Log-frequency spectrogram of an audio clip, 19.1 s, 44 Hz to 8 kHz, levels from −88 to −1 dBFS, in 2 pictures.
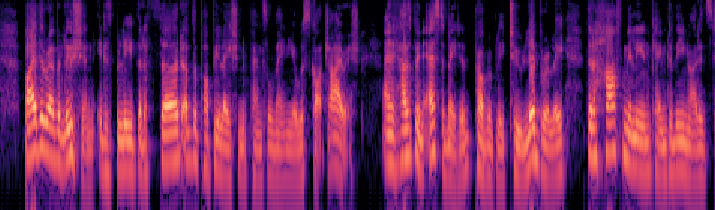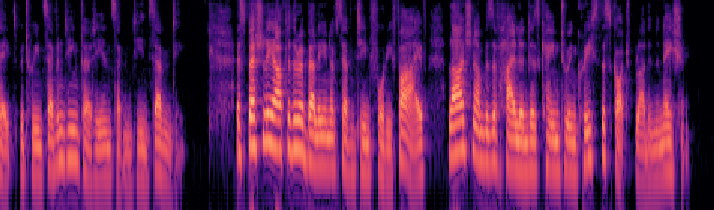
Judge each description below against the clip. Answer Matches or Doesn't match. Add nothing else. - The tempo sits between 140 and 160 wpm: Doesn't match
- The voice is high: Doesn't match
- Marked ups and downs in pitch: Matches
